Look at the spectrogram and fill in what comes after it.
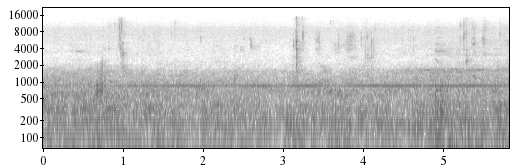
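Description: A person chewing a mouthful of food close to a clip-on microphone, with soft wet mouth sounds and a few sharp lip clicks. A faint steady hum runs underneath.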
